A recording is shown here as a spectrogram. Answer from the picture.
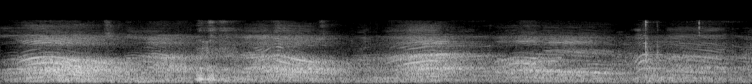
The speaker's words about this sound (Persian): من فکر کنم یه صلوات بلند باید جیغ بکشید.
